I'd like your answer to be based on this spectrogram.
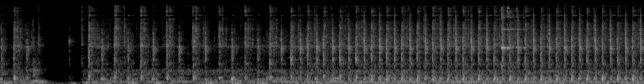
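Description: A sewing machine with a nearly empty bobbin runs steadily and fast, giving a dense, even mechanical rattle after a brief stop near the start.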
